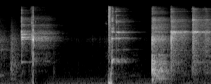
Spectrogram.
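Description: A metal bottle opener clicking onto a beer bottle's crown cap, then the cap prised off with a sharp metallic snap about a second in, followed by a short hiss of gas escaping from the freshly opened bottle.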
